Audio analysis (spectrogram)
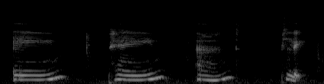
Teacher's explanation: So when we describe these, the A sound is described as a glide from a front unrounded vowel just below the half closed position to a centralized front unrounded vowel just above the half closed position, and it occurs initially, medially, and finally in the words aim, pain, and play, respectively. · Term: diphthongs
